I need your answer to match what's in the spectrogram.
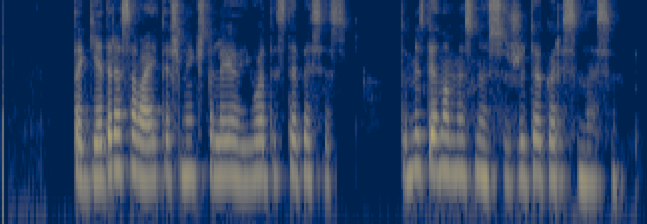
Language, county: Lithuanian, Kaunas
